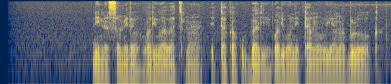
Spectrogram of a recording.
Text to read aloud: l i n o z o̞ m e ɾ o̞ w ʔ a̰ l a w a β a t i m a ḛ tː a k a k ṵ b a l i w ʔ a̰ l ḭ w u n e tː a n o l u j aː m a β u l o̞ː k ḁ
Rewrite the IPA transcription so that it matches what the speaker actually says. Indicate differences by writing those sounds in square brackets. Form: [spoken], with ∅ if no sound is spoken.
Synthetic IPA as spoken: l i n o [s] o̞ m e ɾ o̞ w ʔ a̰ l [i] w a β a t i m a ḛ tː a k a k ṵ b a l i w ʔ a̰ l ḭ w [o] n e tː a n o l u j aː m a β u l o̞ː k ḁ

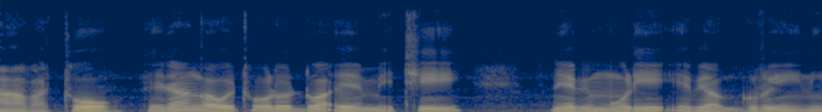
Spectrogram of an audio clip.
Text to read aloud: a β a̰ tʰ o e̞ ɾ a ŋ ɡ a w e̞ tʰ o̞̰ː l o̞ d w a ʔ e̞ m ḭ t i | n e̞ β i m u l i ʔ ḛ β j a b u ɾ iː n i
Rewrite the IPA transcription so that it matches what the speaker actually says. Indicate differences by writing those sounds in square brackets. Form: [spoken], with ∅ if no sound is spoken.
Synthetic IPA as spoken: a β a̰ tʰ o e̞ ɾ a ŋ ɡ a w e̞ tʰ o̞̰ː l o̞ d w a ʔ e̞ m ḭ [tʰ] i | n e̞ β i m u l i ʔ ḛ β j a [ɡ] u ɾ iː n i

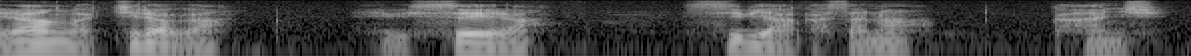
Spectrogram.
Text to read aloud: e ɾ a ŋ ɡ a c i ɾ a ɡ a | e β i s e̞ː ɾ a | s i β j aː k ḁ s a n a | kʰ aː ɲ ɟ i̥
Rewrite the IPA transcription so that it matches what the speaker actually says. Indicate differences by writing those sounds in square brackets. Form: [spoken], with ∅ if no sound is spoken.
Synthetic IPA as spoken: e ɾ a ŋ ɡ a c i ɾ a ɡ a | e β i s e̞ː ɾ a | s i β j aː k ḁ s a n a | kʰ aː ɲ ɟ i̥

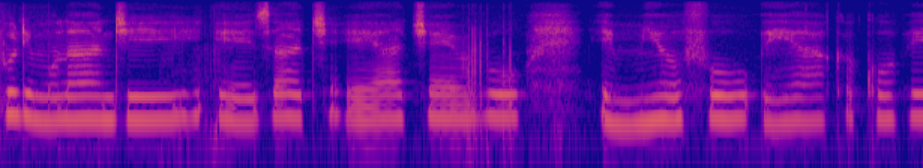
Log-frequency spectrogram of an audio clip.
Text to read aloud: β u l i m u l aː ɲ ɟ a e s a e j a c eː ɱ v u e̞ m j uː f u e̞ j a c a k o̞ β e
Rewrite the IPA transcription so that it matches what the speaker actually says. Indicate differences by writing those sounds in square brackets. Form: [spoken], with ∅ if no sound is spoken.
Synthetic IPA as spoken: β u l i m u l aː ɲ ɟ [i] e [z] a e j a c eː ɱ v u e̞ m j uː f u e̞ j a [k] a k o̞ β e

